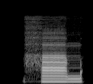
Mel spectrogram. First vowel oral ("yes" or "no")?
yes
